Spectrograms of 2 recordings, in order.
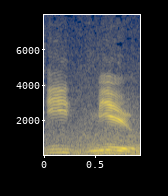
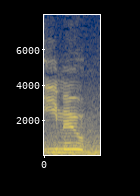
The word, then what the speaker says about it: emu: pronounce differently is imu so americans pronounce it emu australians pronounce it e mew i recently did a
